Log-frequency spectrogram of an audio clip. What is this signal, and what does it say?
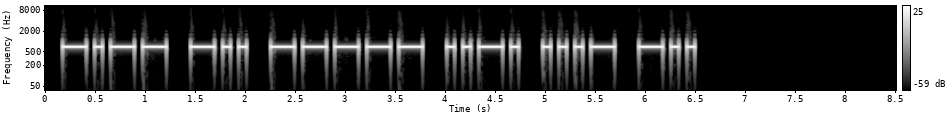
Morse code, heard as a keyed tone, about 15 wpm, 700 Hz. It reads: YD0FVD
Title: DXCC-100 Call Signs - 6 Characters - 15wpm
